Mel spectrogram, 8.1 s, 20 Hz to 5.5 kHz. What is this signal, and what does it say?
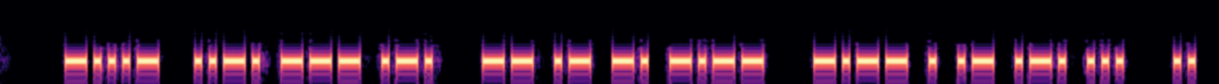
Morse code, heard as a keyed tone, about 25 wpm, 600 Hz. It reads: <BT> FOR MANY YEARS I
